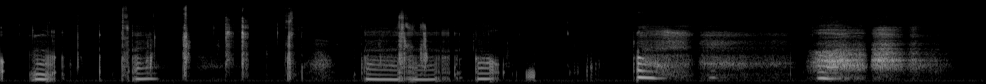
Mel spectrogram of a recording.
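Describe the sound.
Gulps and breathy gasps of someone drinking rice sake, a series of short throaty swallowing sounds followed by longer satisfied sighing exhales.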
